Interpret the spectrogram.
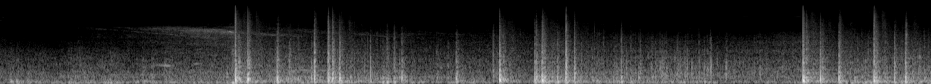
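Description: Aerial firework shells bursting overhead: sharp bangs in three clusters, about two and a half seconds in, around five seconds in, and again near the end. A thin whistle sounds just before the first cluster.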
